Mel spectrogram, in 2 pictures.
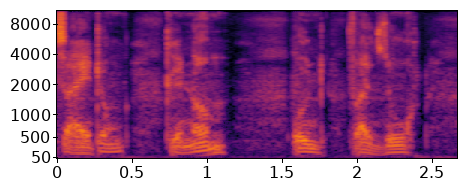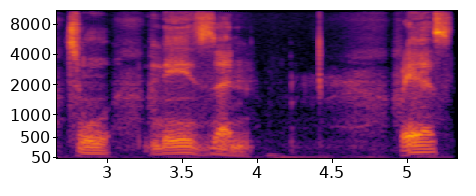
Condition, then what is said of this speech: Laryngectomy. Deswegen braucht es eine andere Sprechtechnik und auch ein bisschen eine andere Melodie.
